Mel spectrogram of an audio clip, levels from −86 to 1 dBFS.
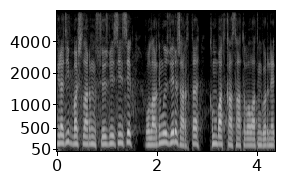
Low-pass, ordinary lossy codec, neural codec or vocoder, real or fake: none; none; codec, 16 kHz, 4.8 kbps, FACodec; fake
